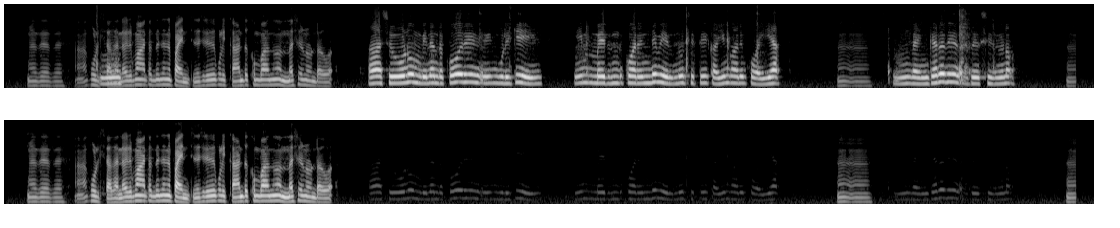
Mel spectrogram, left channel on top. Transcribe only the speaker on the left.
ഉം
ആ ശൂണും പിന്നെ എന്തൊക്കോ ഒരു ഈ ഗുളിക്ക് ഈ മരുന്ന് കൊരന്റെ മരുന്ന് വെച്ചിട്ട് കൈയും കാലും കൊയ്യ
ഉം ബ ഭയങ്കര ര്ത് ശീണം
